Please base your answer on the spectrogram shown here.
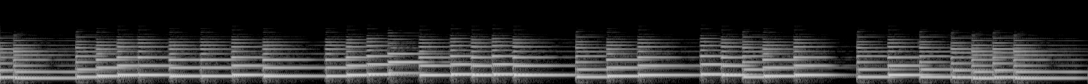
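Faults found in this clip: No call or media quality faults found in this review.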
